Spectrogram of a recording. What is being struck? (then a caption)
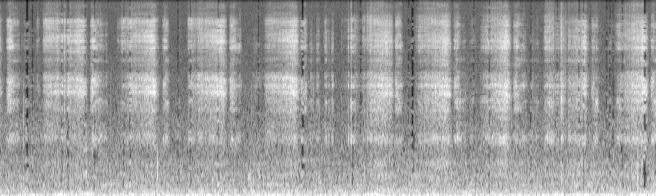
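Packed baking soda chunk scraped with a knife blade. A hand-held chunk of compacted baking soda is scraped with a green-bladed knife in continuous, repeated shaving strokes. Each stroke gives a bright, gritty rasp over a steady low rumble, with the rasping bursts following one another closely throughout.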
